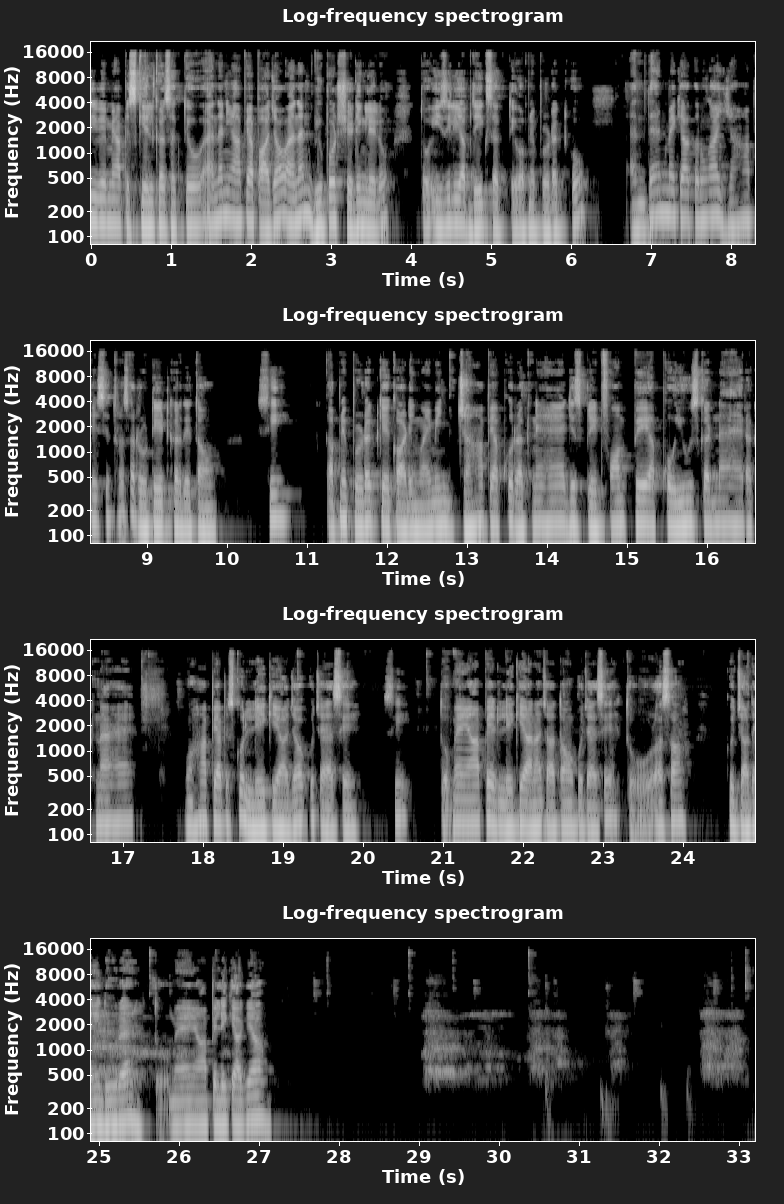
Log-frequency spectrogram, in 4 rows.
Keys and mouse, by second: 3.4 click, 6.8 click, 8.4 click, 17.3 click, 18.3 click, 19.8 click, 24.8 click.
